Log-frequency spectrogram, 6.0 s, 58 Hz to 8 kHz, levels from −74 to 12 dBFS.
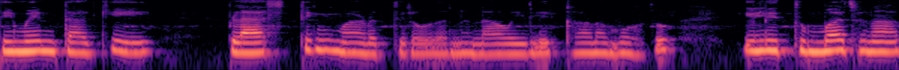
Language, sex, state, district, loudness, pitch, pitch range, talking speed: Kannada, female, Karnataka, Dakshina Kannada, -17 LUFS, 200 Hz, 190-220 Hz, 110 wpm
